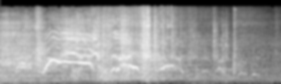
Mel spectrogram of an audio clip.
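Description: People yelling and screaming in long, gliding cries, with a few sharp clanks. It gets quieter after about two seconds.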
